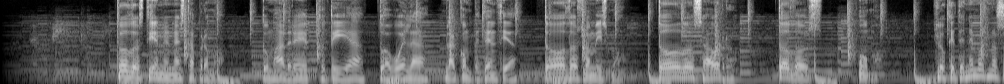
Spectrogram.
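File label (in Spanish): generico España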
